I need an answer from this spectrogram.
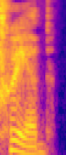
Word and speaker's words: sked: Jag äter soppa med sked. Sked. Here listen to the SK sound. That's really characteristic of Swedish, quite weird.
